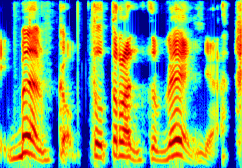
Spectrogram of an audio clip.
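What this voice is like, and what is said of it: Put-on Transylvanian vampire accent. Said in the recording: “That's my accent. ... Move over, Gary Oldman.”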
